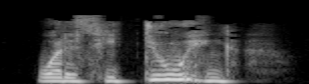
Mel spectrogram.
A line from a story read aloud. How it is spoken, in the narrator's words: I snarl to no one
